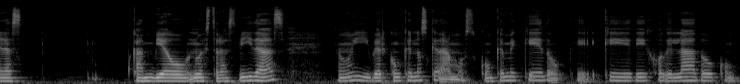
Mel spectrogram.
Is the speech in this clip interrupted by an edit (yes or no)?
yes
